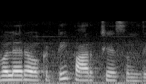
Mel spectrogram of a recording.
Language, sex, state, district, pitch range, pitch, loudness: Telugu, female, Andhra Pradesh, Srikakulam, 190-205 Hz, 195 Hz, -15 LUFS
